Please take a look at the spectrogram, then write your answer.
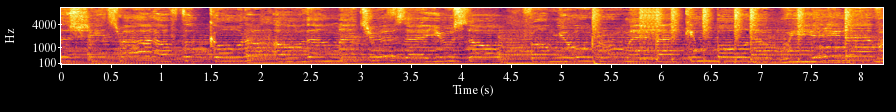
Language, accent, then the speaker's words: French; France; Parce que déjà, je suis français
